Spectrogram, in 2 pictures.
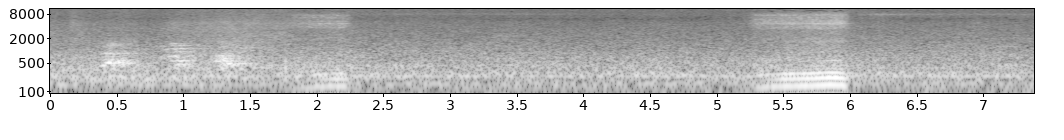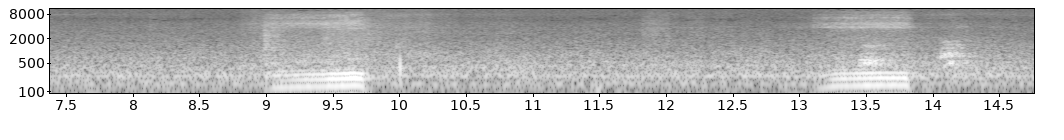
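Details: Boxer dog named Mia snoring in her sleep, each breath a rumbling, buzzy snore with a hissy edge, coming roughly every four seconds with quiet room tone in between.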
